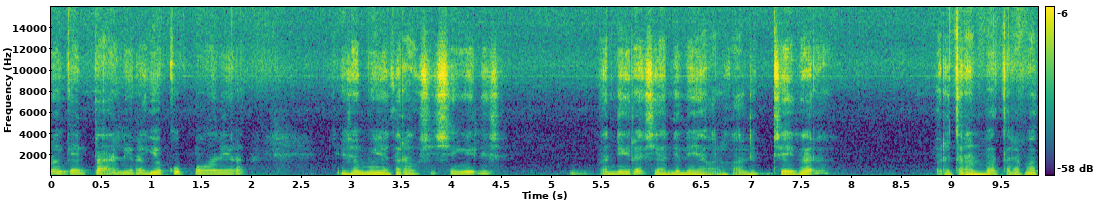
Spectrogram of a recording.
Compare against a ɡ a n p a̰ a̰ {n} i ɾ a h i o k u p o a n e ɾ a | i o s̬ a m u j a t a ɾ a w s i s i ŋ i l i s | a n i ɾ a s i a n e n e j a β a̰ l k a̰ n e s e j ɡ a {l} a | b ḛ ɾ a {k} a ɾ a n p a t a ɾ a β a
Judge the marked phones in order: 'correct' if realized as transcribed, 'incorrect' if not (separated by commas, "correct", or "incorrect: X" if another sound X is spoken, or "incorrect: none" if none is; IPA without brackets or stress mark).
correct, incorrect: ɾ, incorrect: t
